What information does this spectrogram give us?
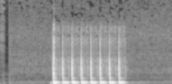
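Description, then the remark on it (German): A quick burst of about nine evenly spaced electronic telephone tones as a phone number is dialed to call someone, fairly loud, with no voices over it. “Ich rufe da jetzt einfach mal hier an.”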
